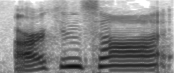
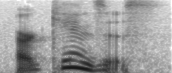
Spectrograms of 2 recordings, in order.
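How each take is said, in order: First: The ending sounds like the word saw. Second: The ending sounds like the state name Kansas. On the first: The speaker calls it right. "And then I found out it was Arkansas" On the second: The speaker calls it wrong. "I thought it was Arkansas because Kansas"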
